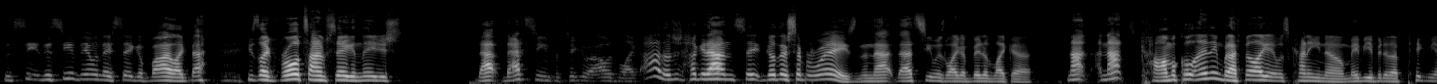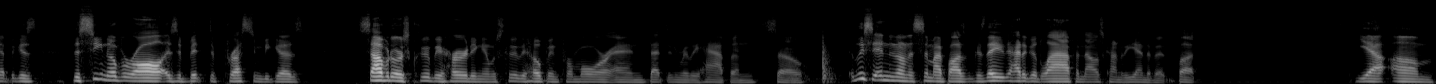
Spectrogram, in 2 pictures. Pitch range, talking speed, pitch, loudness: 120-185 Hz, 255 wpm, 145 Hz, -28 LUFS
